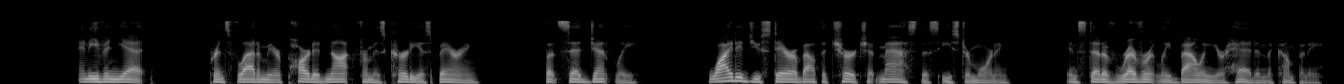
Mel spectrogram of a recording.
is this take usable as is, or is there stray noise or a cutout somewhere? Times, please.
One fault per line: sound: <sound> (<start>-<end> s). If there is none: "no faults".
no faults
